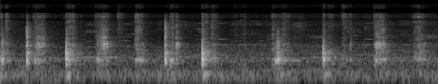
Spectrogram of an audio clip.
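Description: A utensil stirring dry rice flour in a pan as it roasts, knocking and scraping against the pan in short strokes about every half second, some gaps longer.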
